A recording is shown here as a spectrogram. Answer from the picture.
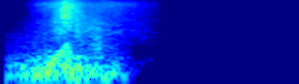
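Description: A whoosh sound effect with a low rumble under it, about a second long, swelling to its peak about half a second in and then fading out.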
